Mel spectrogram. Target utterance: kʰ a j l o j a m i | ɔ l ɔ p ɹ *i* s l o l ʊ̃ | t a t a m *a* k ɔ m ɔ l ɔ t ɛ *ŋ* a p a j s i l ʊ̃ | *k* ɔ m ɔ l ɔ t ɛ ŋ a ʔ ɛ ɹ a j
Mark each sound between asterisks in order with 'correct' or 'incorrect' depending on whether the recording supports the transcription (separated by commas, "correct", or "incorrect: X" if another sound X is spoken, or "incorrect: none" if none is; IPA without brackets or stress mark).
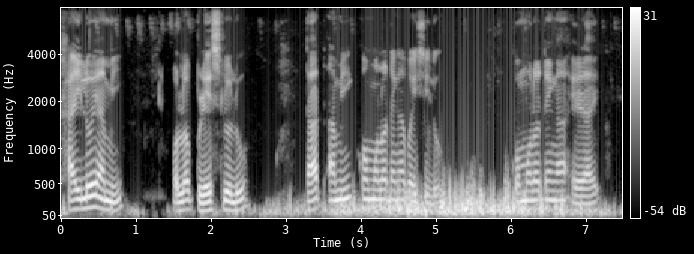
incorrect: e, incorrect: i, correct, correct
